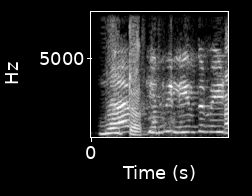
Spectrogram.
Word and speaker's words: Mutter: It's motor. MUTTER. It's motor.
